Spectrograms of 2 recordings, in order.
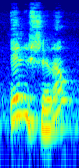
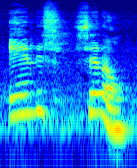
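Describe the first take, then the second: First: Said as a question, rising at the end. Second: Said as a statement, falling at the end. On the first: It asks whether they will be. "to make a question, I just change the intonation" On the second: It states that they will be. "is affirmative statement"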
